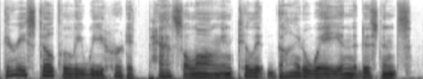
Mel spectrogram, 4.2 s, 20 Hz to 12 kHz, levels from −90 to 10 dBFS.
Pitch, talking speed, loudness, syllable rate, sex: 100 Hz, 200 wpm, -15 LUFS, 5.5 syllables/s, male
